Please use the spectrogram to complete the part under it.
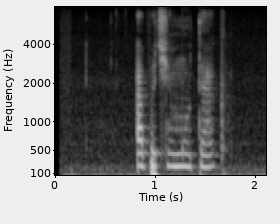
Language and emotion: Russian, neutral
